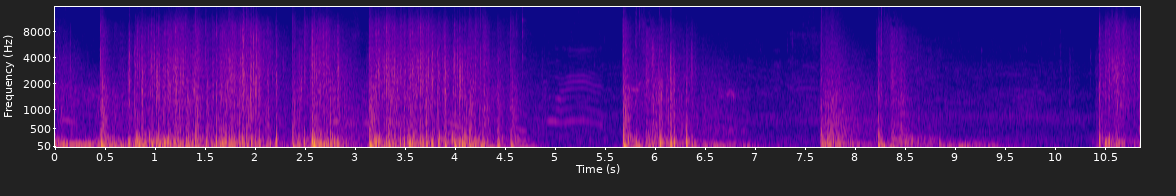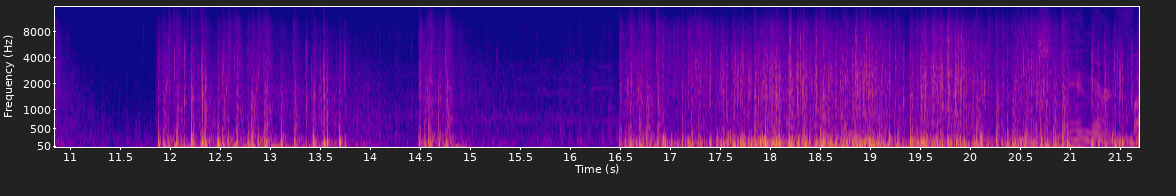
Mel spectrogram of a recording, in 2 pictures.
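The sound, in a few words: gunfire in Grand Tactician: The Civil War video game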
